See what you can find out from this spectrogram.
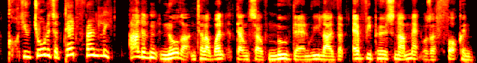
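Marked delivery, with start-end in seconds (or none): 0.1-1.5 higher-pitched, lightly imitated visitor; impressed Southerner. Southerner praising the Geordies, impressed and higher-pitched. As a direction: raise the pitch to mimic an outsider's praise. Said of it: "Southerners go to me all the time".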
